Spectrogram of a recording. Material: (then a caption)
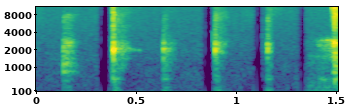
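Feather. A feather quill, cured and hardened from being off the bird at least six months, is tapped five times, giving short, dry, bright clicks with a tone near 2 kHz and almost no ring. A brief, louder, noisy rustle follows at the end. The hard tapping shows the quill has cured; a freshly plucked feather would still be soft and pliable.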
